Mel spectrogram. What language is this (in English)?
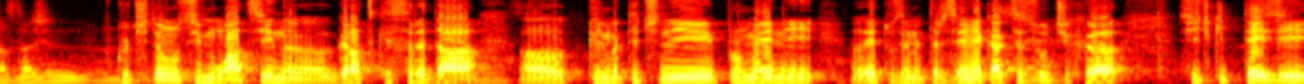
Bulgarian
